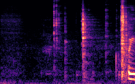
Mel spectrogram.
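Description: A few light clicks and knocks of a ladle against an earthenware cooking pot as the sambar is stirred.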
